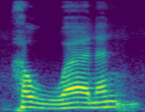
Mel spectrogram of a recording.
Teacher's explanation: اگر آپ نرمی کے ساتھ پڑھیں گے خونن تو تشدید نہیں پڑھی جائے گی۔ خوانن، و الف مدہ ہے، ایک الف کی مقدار کے برابر کھینچ کر پڑھیں گے۔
